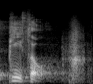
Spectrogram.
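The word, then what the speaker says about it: πείθω: Se dice pitho. Se escribe peitho.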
